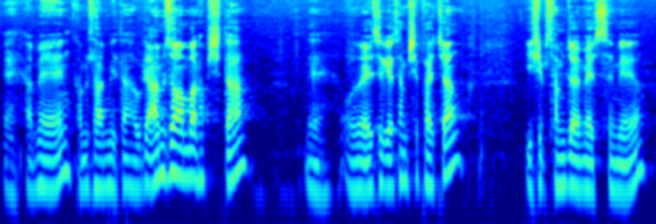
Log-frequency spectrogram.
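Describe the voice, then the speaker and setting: Low mellow man leading recitation. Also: expressive, fairly quick, a little hiss or hum. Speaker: pastor.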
